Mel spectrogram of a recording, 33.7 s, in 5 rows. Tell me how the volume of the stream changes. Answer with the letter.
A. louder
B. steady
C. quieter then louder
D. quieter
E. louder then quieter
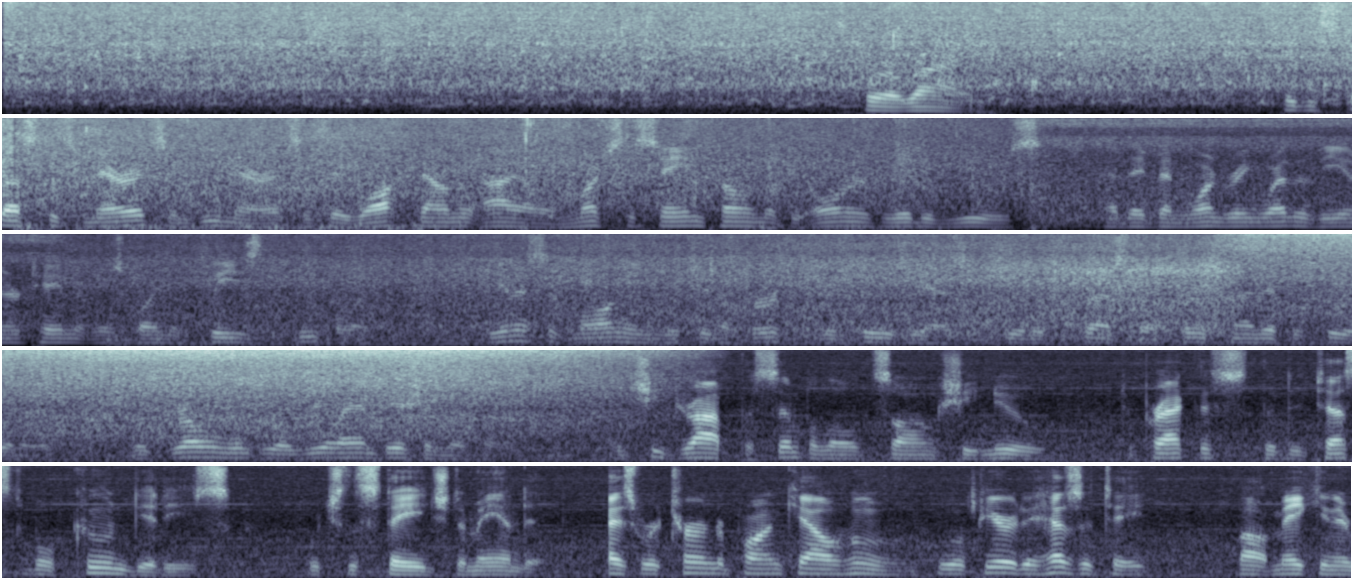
C.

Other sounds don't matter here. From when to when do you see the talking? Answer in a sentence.
You can hear the talking from 4.2 to 5.0 s and from 6.4 to 33.7 s.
